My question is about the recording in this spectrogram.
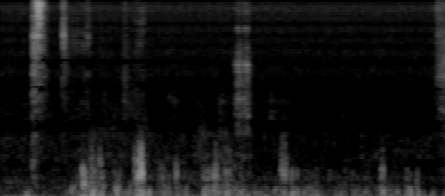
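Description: Low rumble of wind on the microphone, with a few short rustles and clicks of stiff playing cards being rearranged in the hand.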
